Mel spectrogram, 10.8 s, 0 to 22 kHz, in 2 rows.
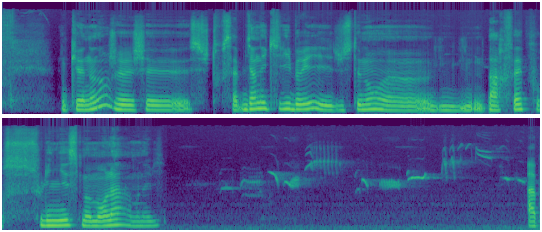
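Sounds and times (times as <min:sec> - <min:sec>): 
speech: 0:00.6 - 0:07.0
birds singing outdoors: 0:04.0 - 0:10.7
low rumble of ambient noise: 0:04.1 - 0:10.7.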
